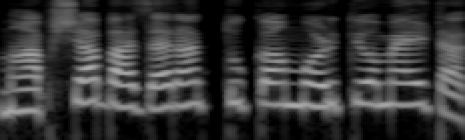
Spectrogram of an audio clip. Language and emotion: Goan Konkani, neutral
